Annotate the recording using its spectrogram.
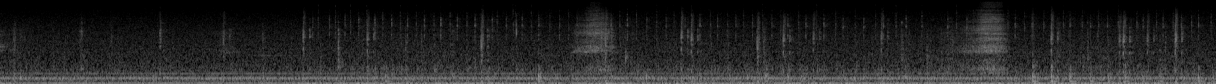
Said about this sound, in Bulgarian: ако чуете кликането ми, сори. Ама мога само да кликам.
